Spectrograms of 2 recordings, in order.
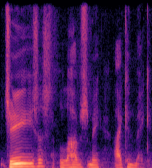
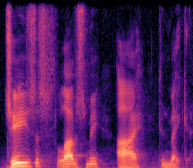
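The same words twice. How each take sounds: First: It is said more quietly than before. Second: It is said at full, normal volume. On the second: "Say it with me"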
